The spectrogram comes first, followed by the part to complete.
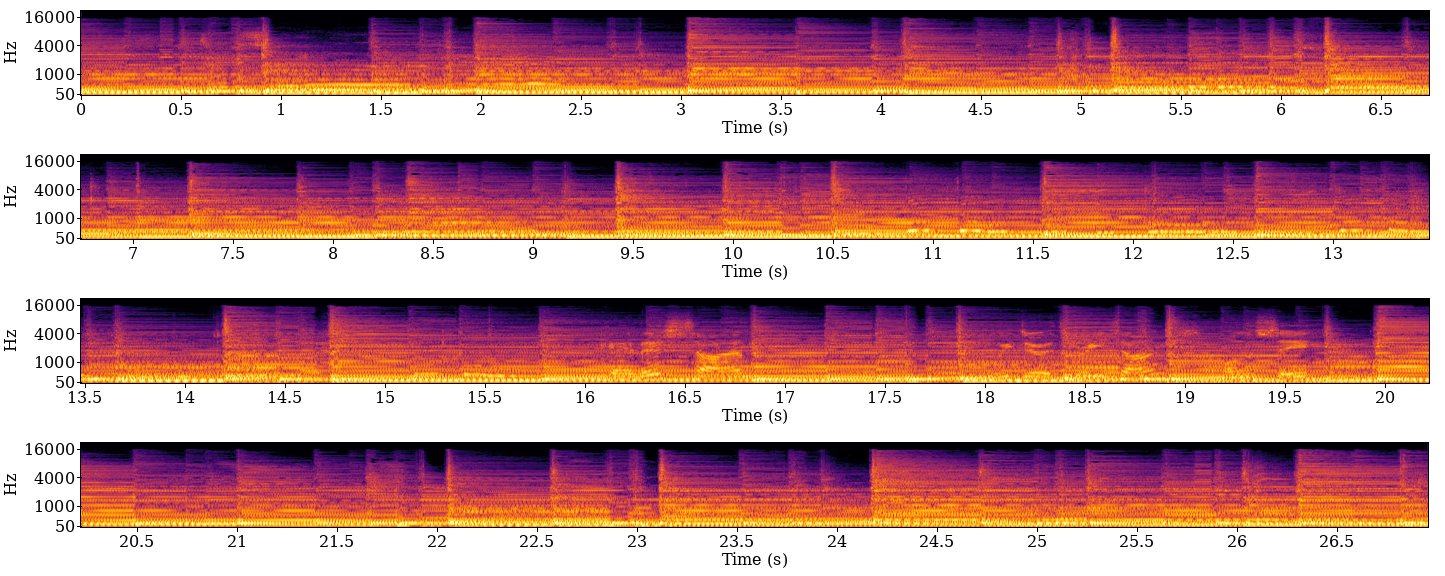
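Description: Acoustic guitar strummed in a steady down, up-up, down, down, down-up pattern, changing between C, G and Fsus chords.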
